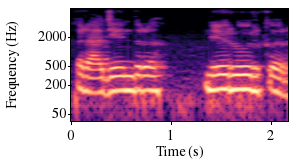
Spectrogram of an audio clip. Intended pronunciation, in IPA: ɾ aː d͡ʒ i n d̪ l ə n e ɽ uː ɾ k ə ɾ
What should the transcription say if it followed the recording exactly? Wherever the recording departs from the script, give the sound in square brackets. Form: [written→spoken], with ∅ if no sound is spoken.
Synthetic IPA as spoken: ɾ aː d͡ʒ [i→e] n d̪ [l→ɾ] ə n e [ɽ→ɾ] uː ɾ k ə ɾ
